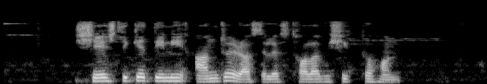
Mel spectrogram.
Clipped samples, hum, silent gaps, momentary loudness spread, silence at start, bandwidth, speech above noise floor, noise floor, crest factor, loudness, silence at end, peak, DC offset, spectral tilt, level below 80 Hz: under 0.1%; none; none; 9 LU; 0.05 s; 8 kHz; 42 dB; -58 dBFS; 16 dB; -16 LUFS; 0.9 s; -2 dBFS; under 0.1%; -4.5 dB/octave; -56 dBFS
